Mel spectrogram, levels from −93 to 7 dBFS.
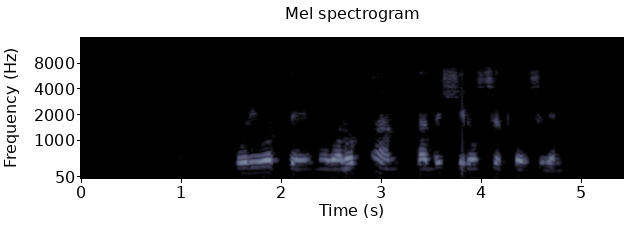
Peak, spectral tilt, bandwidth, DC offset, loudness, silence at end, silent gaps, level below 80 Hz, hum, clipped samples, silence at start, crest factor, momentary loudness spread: -34 dBFS; -0.5 dB/octave; 7.6 kHz; under 0.1%; -50 LUFS; 0.65 s; 3.24-3.28 s; under -90 dBFS; none; under 0.1%; 1.55 s; 16 dB; 11 LU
